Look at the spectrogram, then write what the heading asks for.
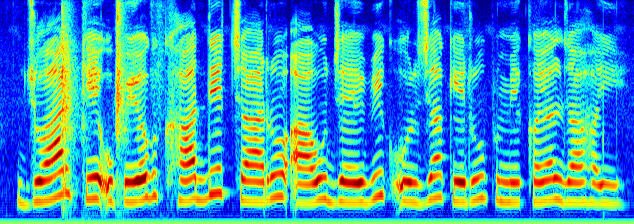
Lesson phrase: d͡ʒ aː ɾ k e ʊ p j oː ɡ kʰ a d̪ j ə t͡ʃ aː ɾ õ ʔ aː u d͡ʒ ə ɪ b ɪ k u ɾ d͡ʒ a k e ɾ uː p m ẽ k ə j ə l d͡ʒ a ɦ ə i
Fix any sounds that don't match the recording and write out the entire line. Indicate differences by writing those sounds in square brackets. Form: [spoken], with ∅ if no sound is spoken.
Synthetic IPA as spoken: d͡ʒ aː ɾ k e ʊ p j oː ɡ kʰ a d̪ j ə t͡ʃ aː ɾ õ ʔ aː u d͡ʒ ə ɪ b ɪ k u ɾ d͡ʒ a k e ɾ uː p m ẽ k ə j ə l d͡ʒ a ɦ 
